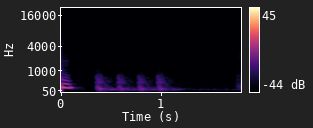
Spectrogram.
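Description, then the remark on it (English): Four quick, evenly spaced knocks on a door, fairly loud, with brief bits of voice just before and after. “I'm knocking on your door.”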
